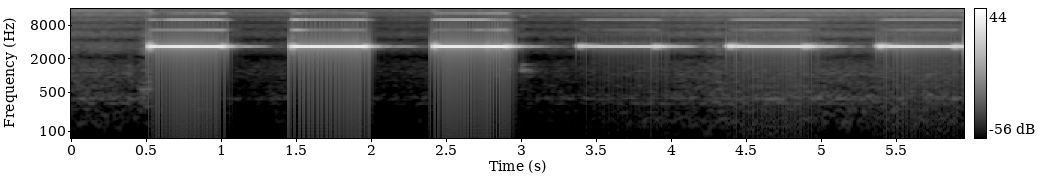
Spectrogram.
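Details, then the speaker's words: Two interconnected smoke alarms sounding together, one in the living room, six shrill half-second beeps about once a second, the last three softer from the linked alarm; normal interconnected operation, heard while replacing the 9-volt battery. "you hear that the other smoke alarm is making a sound as well it means this is my smoke alarm and the other smoke alarm right there in the living room it's connected they communicate to each other that's how it's supposed to"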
